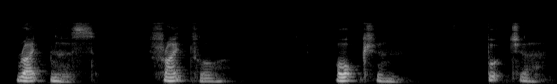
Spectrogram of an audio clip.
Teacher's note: In modern RP, there is often glottal reinforcement of p, t, k, ch. The consonant is preceded by a glottal stop.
